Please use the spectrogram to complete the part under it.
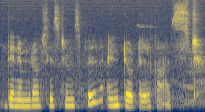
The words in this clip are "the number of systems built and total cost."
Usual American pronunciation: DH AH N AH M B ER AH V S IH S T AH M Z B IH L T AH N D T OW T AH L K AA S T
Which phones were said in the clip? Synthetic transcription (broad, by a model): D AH N AH M B ER AH V S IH S T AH M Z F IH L AH N D T OW T AH L K AA S T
